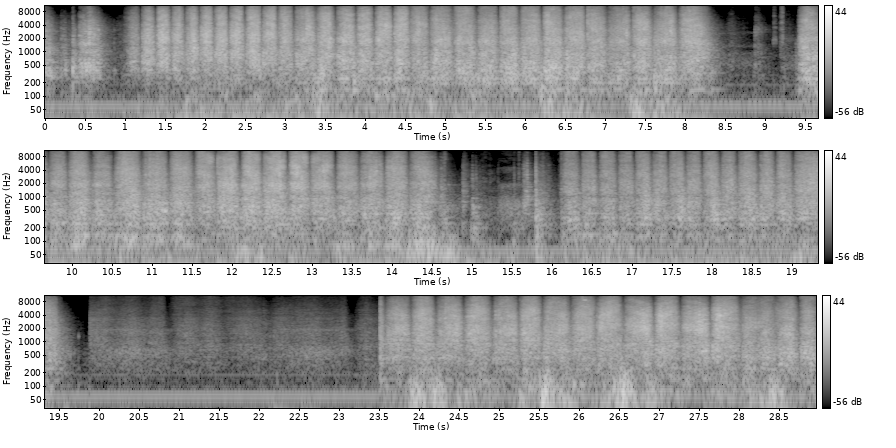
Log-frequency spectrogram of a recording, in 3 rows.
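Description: Coarse 40-grit sandpaper rubbed by hand over the bare western red cedar strips inside a kayak, in fast back-and-forth strokes. The strokes come in long runs, with brief stops about eight and fifteen seconds in and a longer pause around twenty seconds.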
